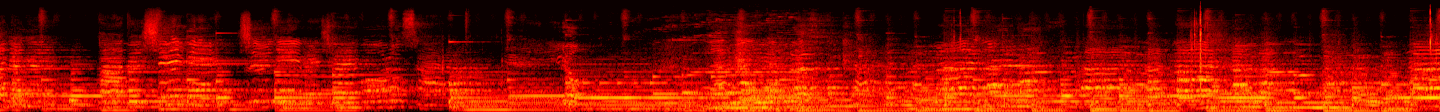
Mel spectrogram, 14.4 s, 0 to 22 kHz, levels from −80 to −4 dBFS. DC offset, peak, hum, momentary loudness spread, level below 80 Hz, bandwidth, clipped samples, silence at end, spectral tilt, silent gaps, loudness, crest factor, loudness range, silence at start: under 0.1%; -8 dBFS; none; 7 LU; -48 dBFS; 17.5 kHz; under 0.1%; 0 s; -4.5 dB/octave; none; -34 LUFS; 26 dB; 4 LU; 0 s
